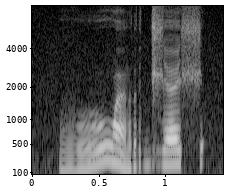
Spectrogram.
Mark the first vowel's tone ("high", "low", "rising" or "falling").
rising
